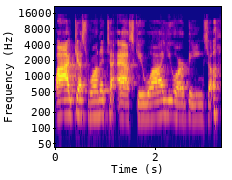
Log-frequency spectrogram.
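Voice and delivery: very loud, flat, toneless robot monotone. Recalling how her husband answered her: imitating a flat robot voice. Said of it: "answer me in the robot voice that had flat affect".

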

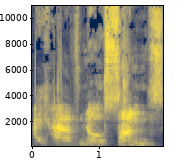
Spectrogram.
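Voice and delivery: dramatic scream, very slow, high-pitched and loud.

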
